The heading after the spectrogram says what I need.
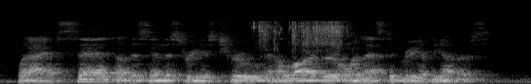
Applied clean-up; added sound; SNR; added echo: none; Rattle / Rattle (instrument); 15 dB; reverberation time 0.9 s.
